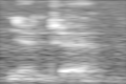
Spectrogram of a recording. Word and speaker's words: Nyanja: But just about everybody in Lusaka will know Nyanja. – Okay. It sounds like you're saying ninja. – Yeah. It's like N-Y-A-N-G-E. Nyanja.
